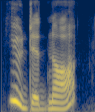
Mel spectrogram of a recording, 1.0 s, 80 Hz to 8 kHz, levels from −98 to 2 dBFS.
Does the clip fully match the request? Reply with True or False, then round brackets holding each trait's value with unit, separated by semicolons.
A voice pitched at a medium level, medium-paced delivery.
False (215 Hz; 190 wpm)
